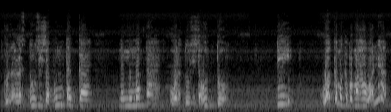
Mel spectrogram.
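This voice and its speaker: A man's voice: extremely high pitch, big pitch swings, a little fast, darkish tone, soft background music, full character voice. A man playing a blunt, teasing older brother figure with a Filipino Bisaya accent in a radio drama. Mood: chiding.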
